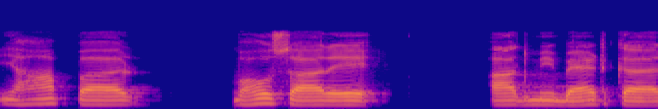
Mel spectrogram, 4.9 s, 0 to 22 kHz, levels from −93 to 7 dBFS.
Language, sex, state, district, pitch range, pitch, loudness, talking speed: Hindi, male, Bihar, Supaul, 115-120 Hz, 120 Hz, -28 LUFS, 95 wpm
